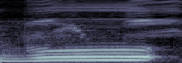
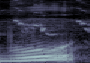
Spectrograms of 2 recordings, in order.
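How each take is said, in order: First: The vowel is drawn out long. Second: The vowel is short and quick. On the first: "इसको खींचेंगे" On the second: "इसको खींचेंगे नहीं"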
